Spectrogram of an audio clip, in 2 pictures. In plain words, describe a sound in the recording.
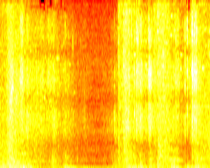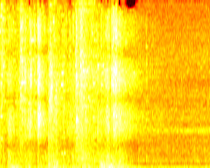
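A car crashes and tumbles, metal crunching on dirt.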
